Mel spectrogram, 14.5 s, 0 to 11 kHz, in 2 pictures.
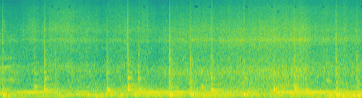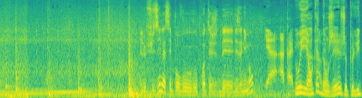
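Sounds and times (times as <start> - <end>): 
steady low motor drone: 0.0 - 10.1
broad washing hiss of water: 0.0 - 12.6
wind: 0.0 - 14.4
speech: 10.4 - 14.4.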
